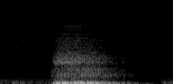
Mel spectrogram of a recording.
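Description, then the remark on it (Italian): A single deliberate, voluntary, audible breath drawn in, a broad airy rush lasting under a second with no talking around it. “In questo caso ho respirato in maniera volontaria.”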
